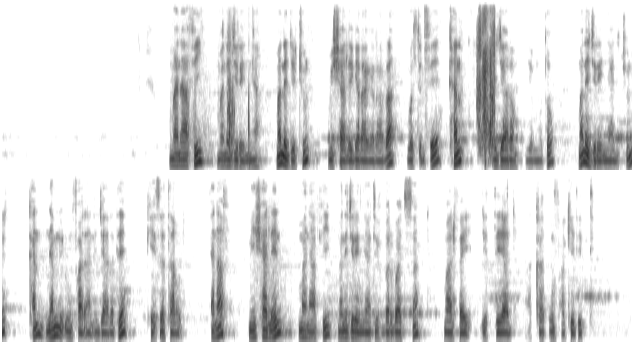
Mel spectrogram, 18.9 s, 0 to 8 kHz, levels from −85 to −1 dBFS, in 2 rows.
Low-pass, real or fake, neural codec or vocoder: 7.2 kHz; real; none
